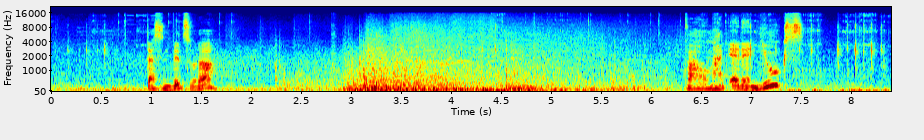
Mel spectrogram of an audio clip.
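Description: Rockets whoosh as they launch.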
